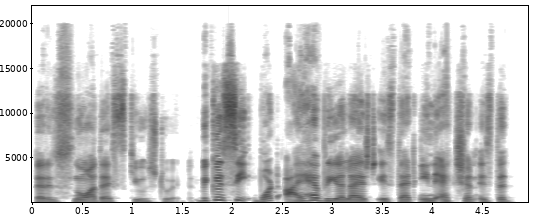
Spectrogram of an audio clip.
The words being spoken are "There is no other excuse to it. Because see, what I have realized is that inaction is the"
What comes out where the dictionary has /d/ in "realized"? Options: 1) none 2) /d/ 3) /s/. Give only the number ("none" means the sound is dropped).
2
